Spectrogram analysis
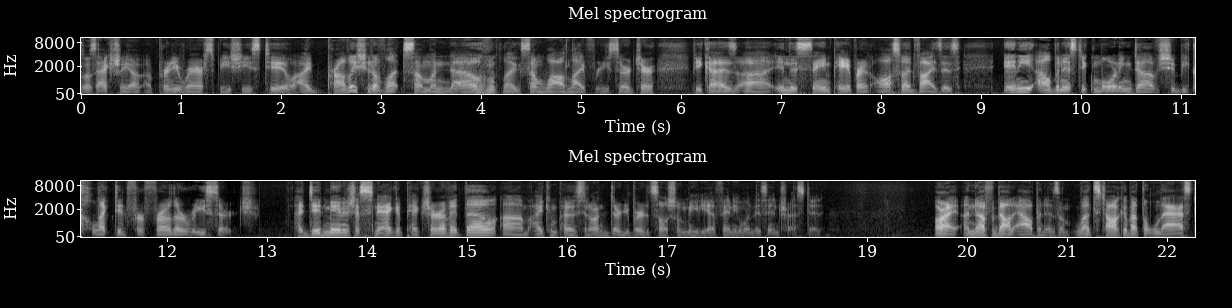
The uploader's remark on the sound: joined by the bird of First Landing State Park in Virginia Beach, Virginia who chime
